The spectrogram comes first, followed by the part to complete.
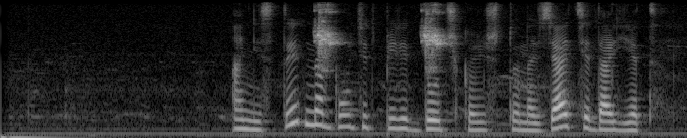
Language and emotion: Russian, neutral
